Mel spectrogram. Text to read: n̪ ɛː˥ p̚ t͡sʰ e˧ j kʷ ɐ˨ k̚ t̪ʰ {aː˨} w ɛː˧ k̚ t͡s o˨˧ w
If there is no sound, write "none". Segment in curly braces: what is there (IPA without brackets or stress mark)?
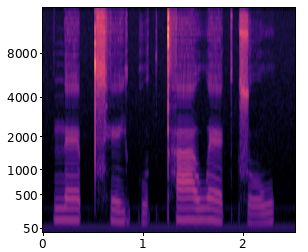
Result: aː˥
